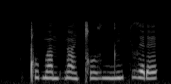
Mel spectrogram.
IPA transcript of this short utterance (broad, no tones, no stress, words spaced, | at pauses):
ǃubãbɠãi̯ǀuz ndĩkzɛɾɛ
